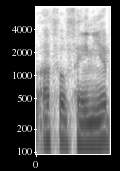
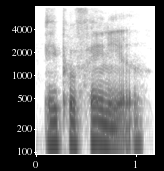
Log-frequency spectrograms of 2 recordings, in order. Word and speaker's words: apophenia: But so have you heard of apophenia before? say that again. I think it's pronounced apophenia.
